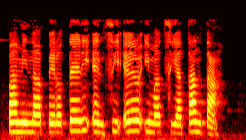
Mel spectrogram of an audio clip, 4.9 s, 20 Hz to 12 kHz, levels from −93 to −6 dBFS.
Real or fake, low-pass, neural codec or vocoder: real; 7.2 kHz; none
